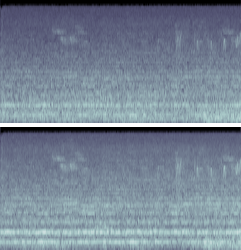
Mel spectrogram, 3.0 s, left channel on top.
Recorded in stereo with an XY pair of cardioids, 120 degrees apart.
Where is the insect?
45° right.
